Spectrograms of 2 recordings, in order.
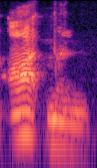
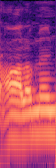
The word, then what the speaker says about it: Ottman: it's John Ottman. We got a challenge. But it's spelled Ottman.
